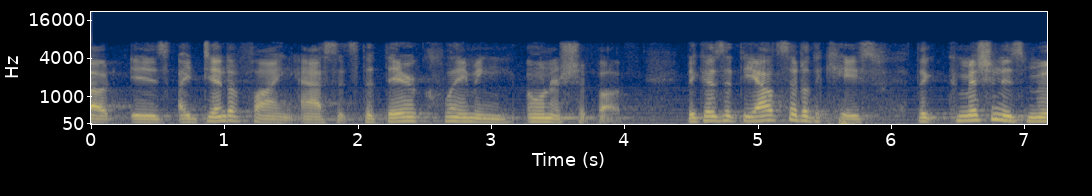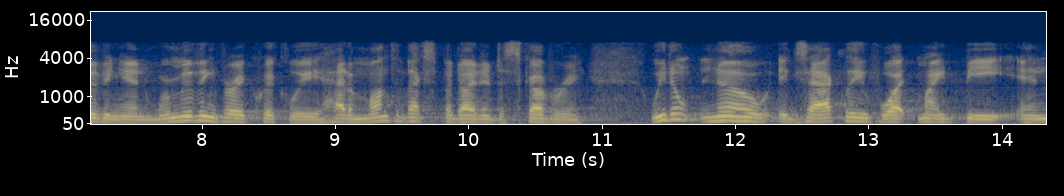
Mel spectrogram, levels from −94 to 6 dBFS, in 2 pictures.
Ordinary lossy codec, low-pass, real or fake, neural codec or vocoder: Opus, 32 kbps; 7.2 kHz; real; none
